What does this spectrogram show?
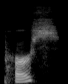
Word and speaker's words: Purse: I believe this is going to be pronounced Purse.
